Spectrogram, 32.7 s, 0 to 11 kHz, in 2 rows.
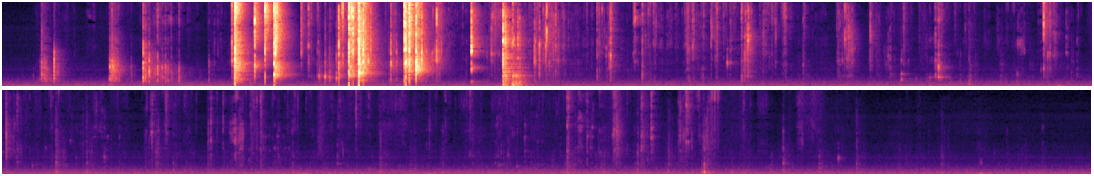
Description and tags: The process of picking up a dry nut from a bowl of nuts, crushing it with a nutcracker, taking the seat out and eating it. Recorded from a close distance with a Sony PCM-D50.
dry-nut, eating, nut, nutcracker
